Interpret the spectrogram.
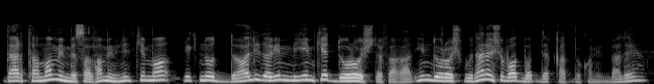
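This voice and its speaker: Male tajweed teacher, patient explainer, slow demonstrations, lo-fi recording. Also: a little high, lively intonation, no room sound. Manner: explains slowly, then demonstrates drawn-out Arabic sounds. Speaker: Quran recitation teacher. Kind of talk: tajweed lesson with recited examples. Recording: dull lo-fi recording.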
